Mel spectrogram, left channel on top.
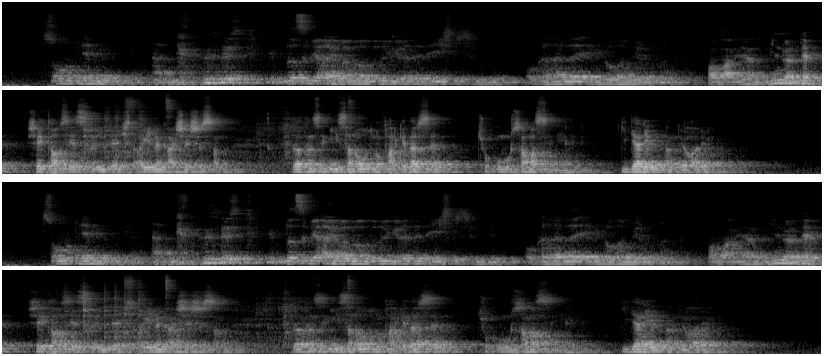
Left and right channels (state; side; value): normal; both; correlation 0.62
